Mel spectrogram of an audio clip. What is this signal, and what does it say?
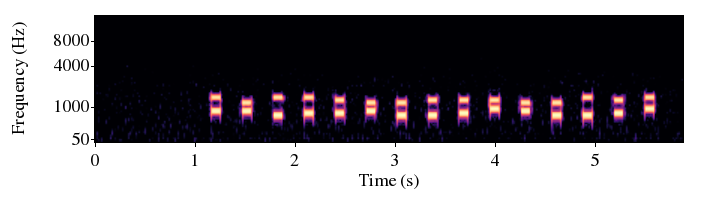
DTMF, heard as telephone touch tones, dialled by machine, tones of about 90 ms. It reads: 97365712507135#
